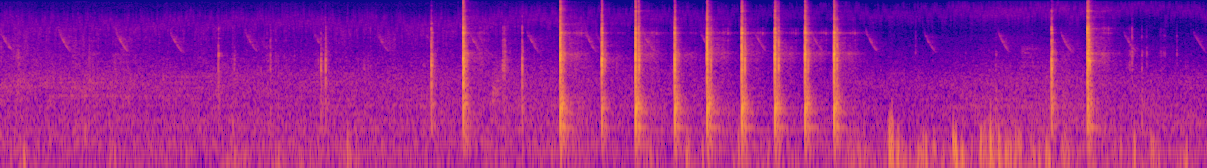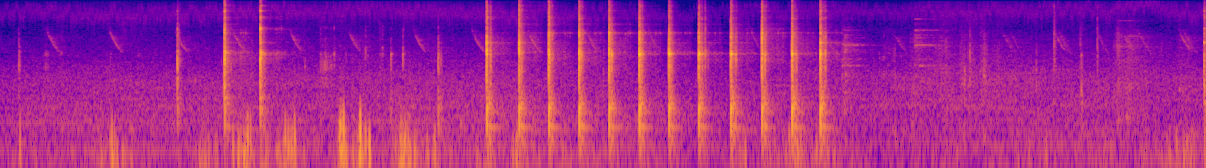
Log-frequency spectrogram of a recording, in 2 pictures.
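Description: Hammer blows on a steel chisel held against an excavator final drive's bearing, metal ringing at each strike, to drive the bearing off. The blows come in two quick runs, about ten in the first few seconds and about a dozen faster ones near the end, with a few single strikes in between.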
